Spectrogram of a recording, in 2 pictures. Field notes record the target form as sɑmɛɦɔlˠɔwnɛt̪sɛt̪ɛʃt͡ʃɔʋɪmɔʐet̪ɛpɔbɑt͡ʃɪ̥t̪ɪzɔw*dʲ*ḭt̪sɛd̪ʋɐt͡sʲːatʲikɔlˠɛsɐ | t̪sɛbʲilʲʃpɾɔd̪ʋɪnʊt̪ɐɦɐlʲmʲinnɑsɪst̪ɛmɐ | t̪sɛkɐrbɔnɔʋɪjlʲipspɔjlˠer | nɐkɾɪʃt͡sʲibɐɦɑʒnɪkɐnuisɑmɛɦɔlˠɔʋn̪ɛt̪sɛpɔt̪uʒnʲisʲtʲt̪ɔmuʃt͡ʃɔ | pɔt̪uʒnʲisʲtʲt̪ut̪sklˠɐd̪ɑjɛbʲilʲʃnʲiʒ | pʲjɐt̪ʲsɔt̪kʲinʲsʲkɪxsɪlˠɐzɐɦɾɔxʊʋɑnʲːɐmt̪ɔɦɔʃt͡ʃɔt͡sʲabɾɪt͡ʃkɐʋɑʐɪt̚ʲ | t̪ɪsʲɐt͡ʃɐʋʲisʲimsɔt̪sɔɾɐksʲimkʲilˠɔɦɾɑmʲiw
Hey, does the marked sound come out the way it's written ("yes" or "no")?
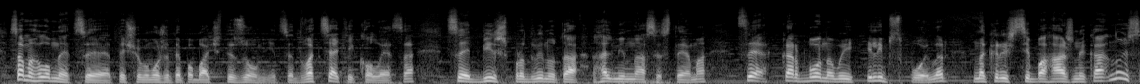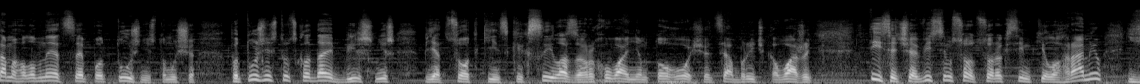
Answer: no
